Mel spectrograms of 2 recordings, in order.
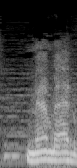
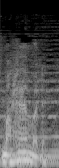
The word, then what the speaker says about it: מחמד: Muslim prophet, or as Mamad with no A after the H. According to Ben Yehuda's Hebrew English Dictionary, it is correctly pronounced as Muhammad, not Mamad.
